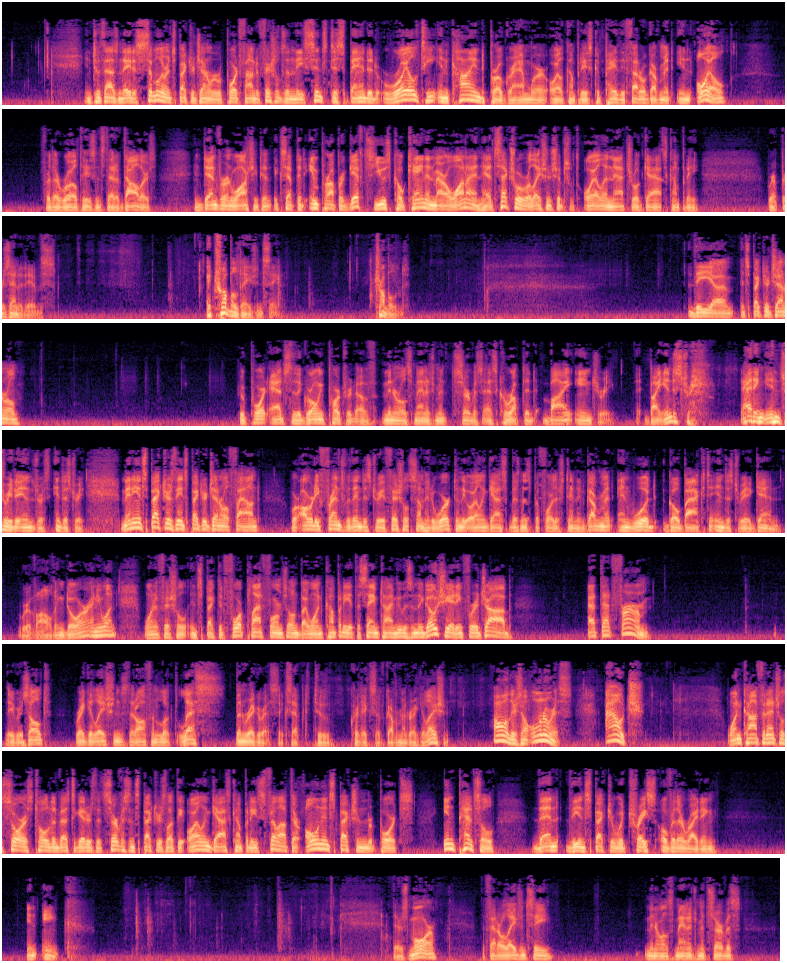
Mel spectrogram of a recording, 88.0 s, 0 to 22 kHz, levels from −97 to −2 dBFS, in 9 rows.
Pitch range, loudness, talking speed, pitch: 75-100 Hz, -17 LUFS, 135 wpm, 85 Hz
